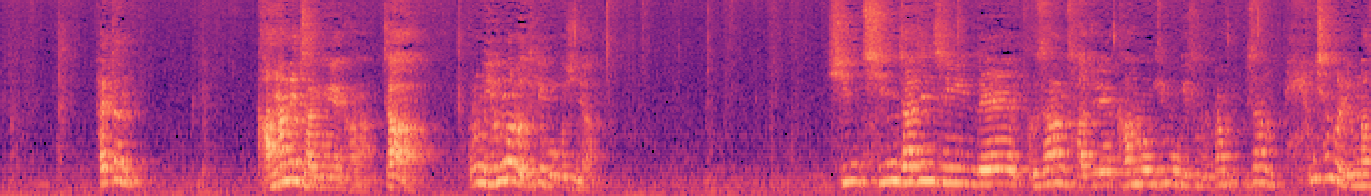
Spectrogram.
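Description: A middle-aged man speaks calmly, lecturing with pauses.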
